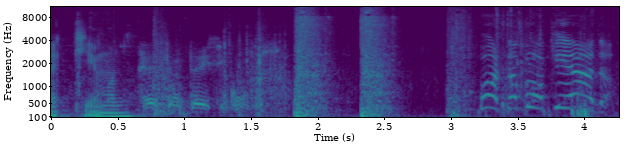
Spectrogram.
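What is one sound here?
A wooden barricade is smashed and splinters.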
